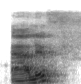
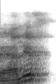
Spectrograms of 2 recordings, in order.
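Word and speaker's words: א: other one is in alif is a silent letter okay but it makes a sound when there is a vowel attached to it okay so uh we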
